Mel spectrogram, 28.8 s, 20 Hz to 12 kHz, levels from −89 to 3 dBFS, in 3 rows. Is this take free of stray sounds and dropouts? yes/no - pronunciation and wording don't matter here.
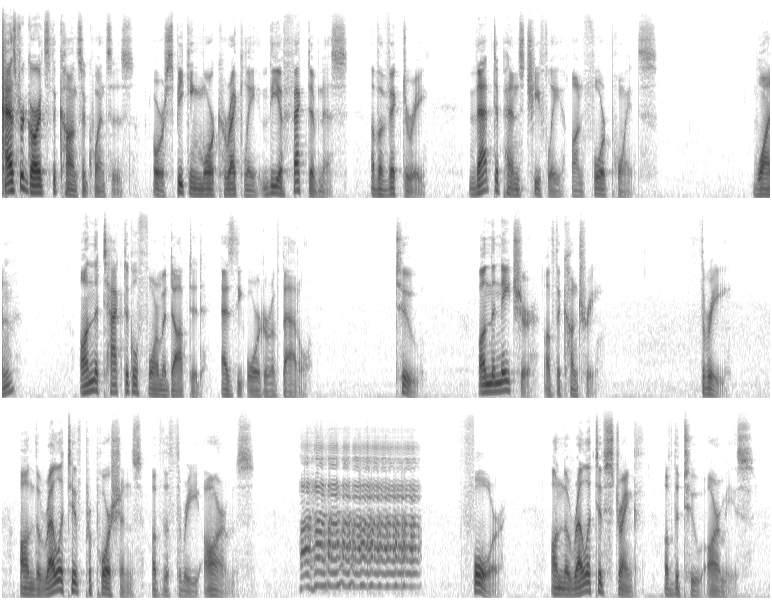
no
